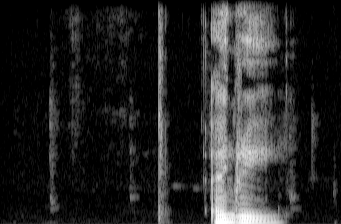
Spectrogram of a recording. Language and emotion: Russian, neutral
